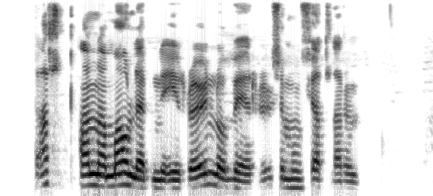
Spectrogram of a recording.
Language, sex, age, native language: Icelandic, male, 30-39, Icelandic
